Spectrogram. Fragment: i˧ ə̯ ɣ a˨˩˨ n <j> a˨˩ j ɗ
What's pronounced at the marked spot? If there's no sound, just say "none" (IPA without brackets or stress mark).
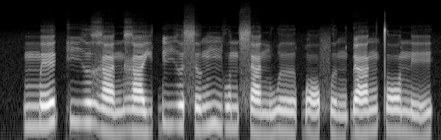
ɣ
